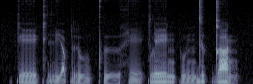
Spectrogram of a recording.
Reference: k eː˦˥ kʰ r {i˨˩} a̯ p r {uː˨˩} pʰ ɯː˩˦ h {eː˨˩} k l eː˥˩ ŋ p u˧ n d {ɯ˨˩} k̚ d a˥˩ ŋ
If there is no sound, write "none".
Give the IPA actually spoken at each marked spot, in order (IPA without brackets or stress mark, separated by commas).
i˨˩, uː˨˩, eː˩˦, ɯ˥˩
